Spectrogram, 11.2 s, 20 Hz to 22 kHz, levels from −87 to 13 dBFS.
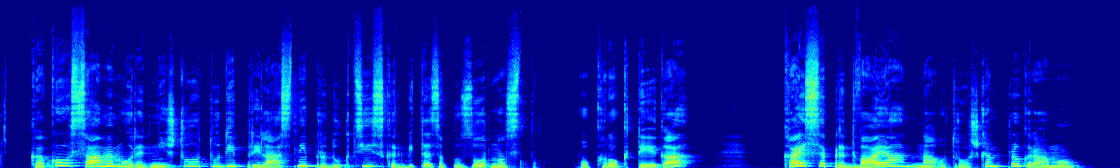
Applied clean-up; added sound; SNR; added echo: neural mask model DeepFilterNet 3.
